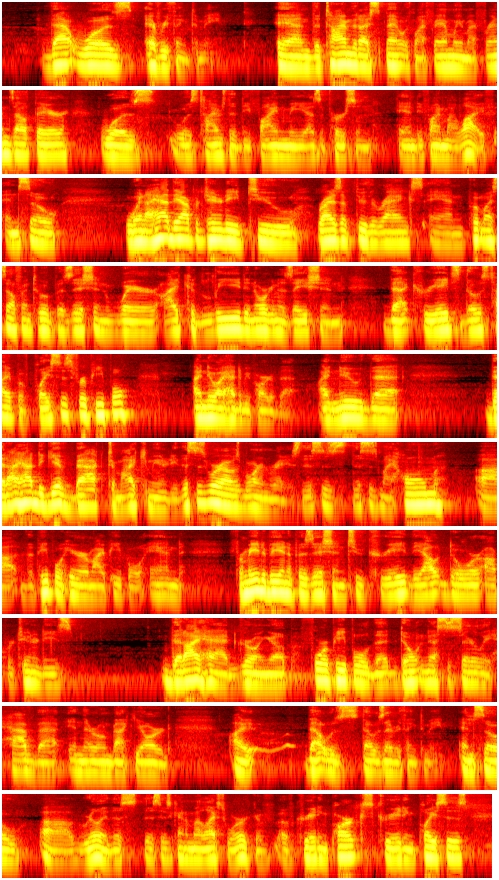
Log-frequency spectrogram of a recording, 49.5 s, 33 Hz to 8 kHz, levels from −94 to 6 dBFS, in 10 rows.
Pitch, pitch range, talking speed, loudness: 120 Hz, 110-130 Hz, 195 wpm, -17 LUFS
